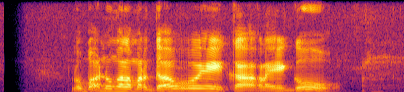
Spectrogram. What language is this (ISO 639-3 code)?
sun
